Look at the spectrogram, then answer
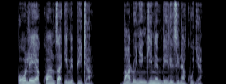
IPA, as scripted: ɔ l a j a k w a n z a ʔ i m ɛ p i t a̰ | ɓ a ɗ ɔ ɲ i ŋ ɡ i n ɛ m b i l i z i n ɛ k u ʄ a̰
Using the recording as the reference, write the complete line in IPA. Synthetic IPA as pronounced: ɔ l ɛ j a k w a n z a ʔ i m ɛ p i t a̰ | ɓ a ɗ ɔ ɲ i ŋ ɡ i n ɛ m b i l i z i n a k u ʄ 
